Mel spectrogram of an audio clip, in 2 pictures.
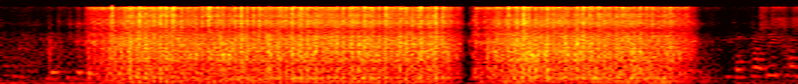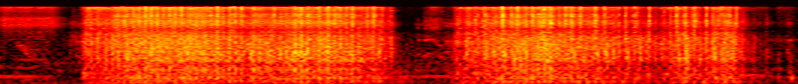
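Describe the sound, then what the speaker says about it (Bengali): Sewing machine stitching a skirt waistband onto a child's skirt, running in four long steady bursts with short pauses between them, close and loud, with a voice talking under the machine. "এখানে আমি সেলাই করে দেব"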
